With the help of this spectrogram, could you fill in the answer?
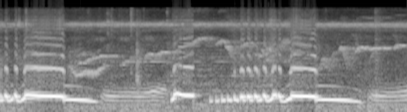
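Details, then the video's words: Spotted dove, a local bird, cooing clearly as a lure sound: quick pulsed rolls alternating with long level and falling coos packed close together, plus faint twittering from smaller birds. "suara burung puter lokal jernih paling ampuh untuk pancingan pagi siang malam"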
